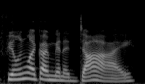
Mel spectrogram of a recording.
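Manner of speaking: usual speaking voice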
